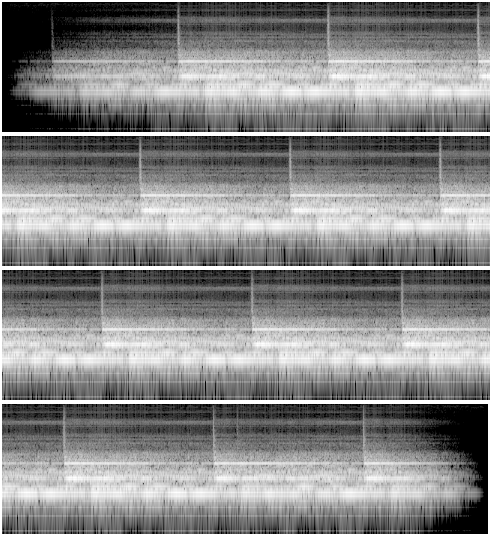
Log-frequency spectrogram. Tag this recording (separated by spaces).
soundscape artificial drone ambient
